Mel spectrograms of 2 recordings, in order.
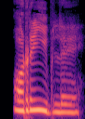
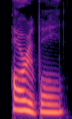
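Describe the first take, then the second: First: Horrible as o-RREE-bleh; Spanish pronunciation. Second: Horrible as HOR-i-bul; English pronunciation. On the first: Teacher shows learners the Spanish word, o-RREE-bleh for Horrible. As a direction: silent H in Horrible, final E sounded. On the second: Teacher contrasts with Spanish, English HOR-i-bul for horrible. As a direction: stress the first syllable of horrible, ending -bul. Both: Shown as a demonstration. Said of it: "same in English and in Spanish".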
